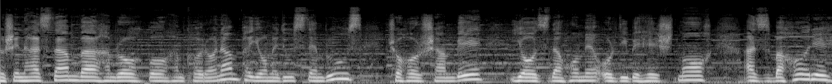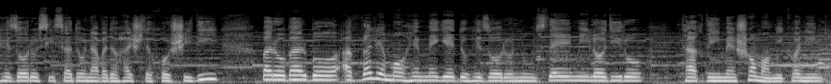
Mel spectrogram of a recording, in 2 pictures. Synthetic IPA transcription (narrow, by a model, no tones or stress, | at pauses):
nuːʃiːnhæst̪æmvæɦæmɾɒːhbɒːɦæmkʰɒːɾɒːnæmpʰæjɒːme̞d̪uːst̪emɾuːz | t͡ʃʰɒɦɒːɾʃæmbe̞ | jɒːzd̪æɦo̞me̞ʔoɾd̪iːbe̞ɦe̞ʃt̪mɒːh | ʔæzbæhɒːɾe̞ɦe̞zɒːɾo̞siːsæd̪o̞nævæd̪oɦæʃt̪e̞xoɾʃiːd̪iː | b̥æɾɒːbæɾbɒːʔævːæle̞mɒːɦe̞mːe̞je̞d̪oɦe̞zɒːɾo̞nuːzd̪æemiːlɒːd̪iːɾo | t̪ʰæɣd̪iːme̞ʃomɒːmiːkʰo̞niːmd̪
